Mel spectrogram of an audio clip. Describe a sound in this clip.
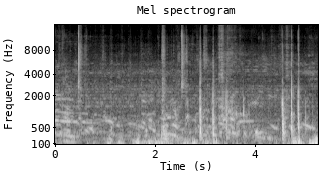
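A crowd of children and women chatter nearby outdoors.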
